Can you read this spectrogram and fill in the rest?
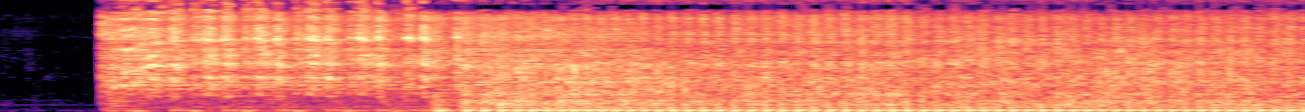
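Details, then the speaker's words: Honda Foreman four-wheeler fired up after fitting a new battery with hand-tightened terminals; starter cranks briefly, catches and settles into steady even thumping idle; normal start and idle. "But I mean, it sounds to me like we got us a four-wheeler going."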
